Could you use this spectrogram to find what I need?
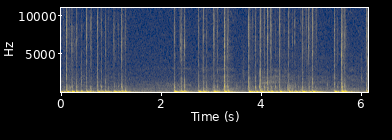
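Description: Rapid typing on a computer keyboard: many crisp keystroke clicks in quick bursts, broken by one brief pause, with no talking.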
